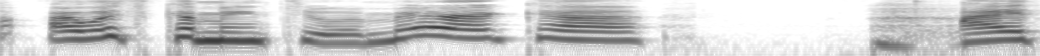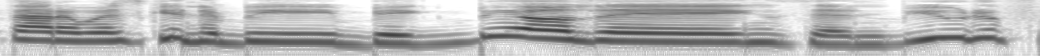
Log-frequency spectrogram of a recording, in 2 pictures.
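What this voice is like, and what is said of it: Weak put-on foreign accent. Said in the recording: “You're not known for your accents, right? ... That's not what I'm known for. But I wanted to let you know that he speaks with an accent.”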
